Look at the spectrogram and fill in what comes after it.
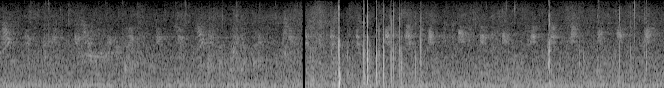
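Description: Steady rain falling, with one sharp tap a little past three seconds in and a quick run of lighter taps and ticks just after it.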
